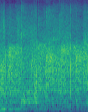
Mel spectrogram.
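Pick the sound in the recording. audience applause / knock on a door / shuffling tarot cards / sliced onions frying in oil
audience applause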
